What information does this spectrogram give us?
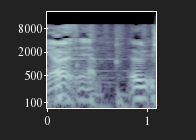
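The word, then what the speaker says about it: Fachin: E é é faxim ou é faquim? Faquim Chico na italiana. Faquim ou Faatim? Faquim. Faquim. Então, nosso querido Luís Edson Faquim para a vaga do Joaquim Barbosa no STF.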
